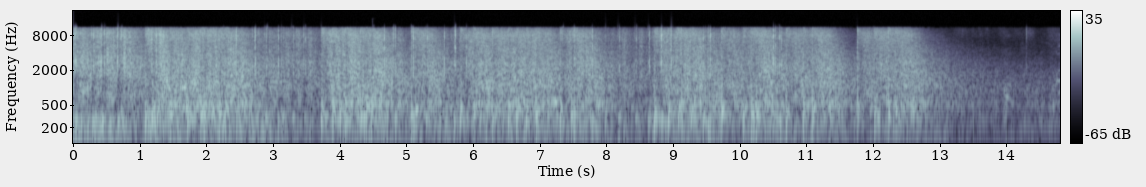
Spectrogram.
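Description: Two Zena NR.1 fireworks fired together: a dense, unbroken run of launches and sharp bursts that dies away near the end.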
